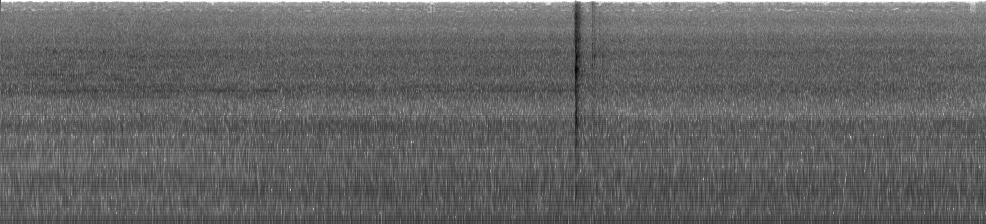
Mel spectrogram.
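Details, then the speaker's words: Heat pump outdoor unit after rewiring with delay-off to cure loud fan thump on shutdown: steady low condenser fan hum with one brief click, blade stops fully with no thump or knock; normal shutdown. "I'm liking that so that blade stop totally he I'm happy with that long as it all works off the thermostat"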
